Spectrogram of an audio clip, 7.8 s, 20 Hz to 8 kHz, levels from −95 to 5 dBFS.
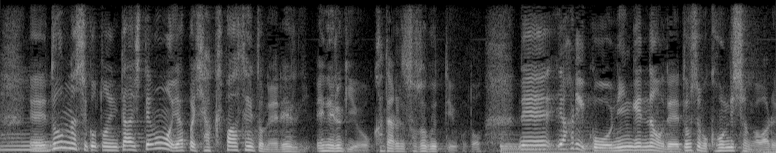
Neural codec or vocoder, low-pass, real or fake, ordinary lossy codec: none; none; real; none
